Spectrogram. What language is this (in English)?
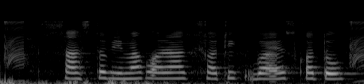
Bangla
